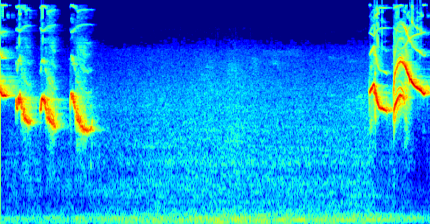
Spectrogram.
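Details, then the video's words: Orange-headed thrush ngeplong song meant to spur a sluggish bird to answer: three quick, clear downslurred whistles, a long quiet gap with low rumble, then a rising-and-falling looping whistle phrase. "ANIS MERAH LOYO Bakal SONTAK NYAUT GACOR dan EMOSI dengar Kicauan Ngeplong ini"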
